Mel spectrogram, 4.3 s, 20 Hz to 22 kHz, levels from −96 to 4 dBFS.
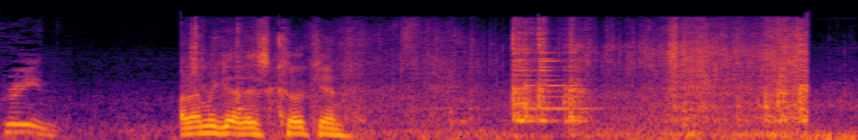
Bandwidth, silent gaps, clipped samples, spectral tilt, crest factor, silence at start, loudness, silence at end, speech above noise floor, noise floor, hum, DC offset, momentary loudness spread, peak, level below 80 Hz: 14.5 kHz; none; under 0.1%; -4.5 dB/octave; 16 dB; 0 s; -21 LUFS; 0 s; 28 dB; -46 dBFS; none; under 0.1%; 18 LU; -6 dBFS; -42 dBFS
